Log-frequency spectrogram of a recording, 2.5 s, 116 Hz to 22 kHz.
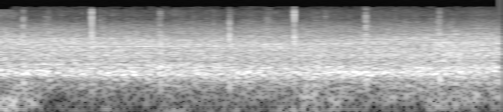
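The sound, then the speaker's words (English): The 49ers stadium crowd gives a standing ovation to a player who has announced his retirement from football, in presumably his final game: a steady, dense roar of cheering and applause with scattered sharper claps, holding at an even level throughout. “Getting a standing ovation here.”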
